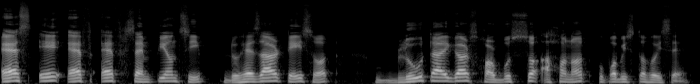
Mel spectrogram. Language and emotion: Assamese, neutral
